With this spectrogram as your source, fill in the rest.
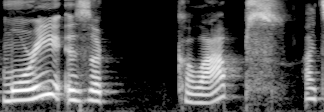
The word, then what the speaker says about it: Maurie: enjoying them so far uh today's character is mori or yeah yeah that's how you pronounce her name yes you know i'm still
